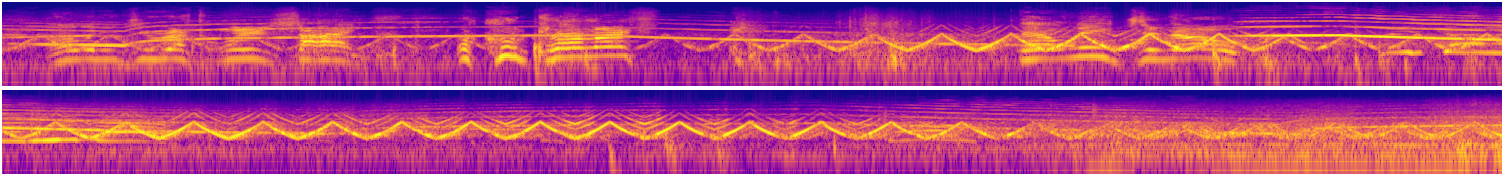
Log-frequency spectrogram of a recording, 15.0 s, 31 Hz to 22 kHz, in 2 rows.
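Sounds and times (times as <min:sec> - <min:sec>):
siren sliding downward: 0:00.0 - 0:15.0
yelping siren: 0:00.0 - 0:15.0.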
